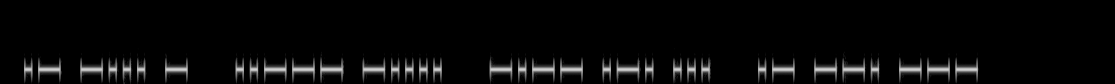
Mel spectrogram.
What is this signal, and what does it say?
Morse code, heard as a keyed tone, about 17 wpm, 700 Hz. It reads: ABT 26 YRS AGO
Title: Practice QSO - Exchange 3 - More Info - 17wpm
